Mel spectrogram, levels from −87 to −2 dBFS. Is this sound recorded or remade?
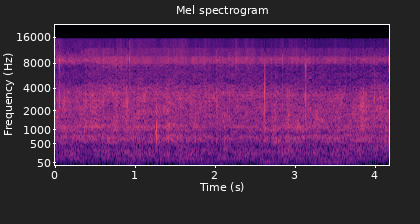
remade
